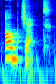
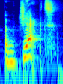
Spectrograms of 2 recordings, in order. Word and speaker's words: object: verb to consider here an object object is a thing right the stress is on the first syllable but the verb object object means to be opposed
